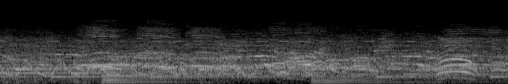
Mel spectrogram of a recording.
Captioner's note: alarm sounding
